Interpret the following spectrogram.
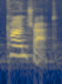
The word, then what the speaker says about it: contract: Contract, contract. Object, object. Permit, permit. Again, we stress the first syllable in the nouns and the second syllable in the verbs.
